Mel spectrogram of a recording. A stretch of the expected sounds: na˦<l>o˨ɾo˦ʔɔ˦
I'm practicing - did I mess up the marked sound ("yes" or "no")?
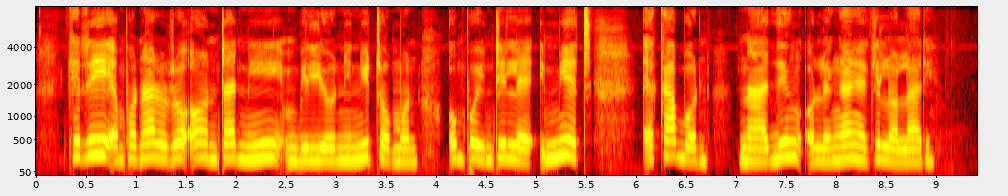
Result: yes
